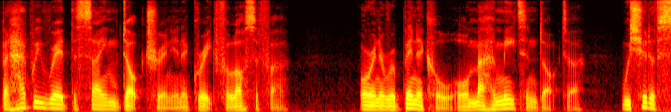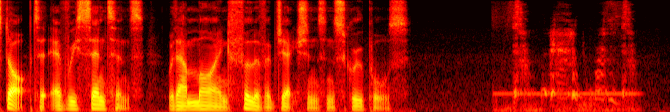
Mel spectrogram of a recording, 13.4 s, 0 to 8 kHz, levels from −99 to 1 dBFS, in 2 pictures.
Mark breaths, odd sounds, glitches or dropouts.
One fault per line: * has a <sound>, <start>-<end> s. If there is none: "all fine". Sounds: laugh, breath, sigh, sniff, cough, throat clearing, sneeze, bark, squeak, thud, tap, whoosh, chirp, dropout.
* has a breath, 11.6-13.2 s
